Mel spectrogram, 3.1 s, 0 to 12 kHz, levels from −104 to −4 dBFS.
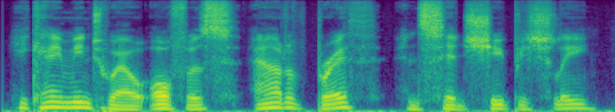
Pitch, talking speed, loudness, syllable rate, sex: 120 Hz, 215 wpm, -16 LUFS, 5.8 syllables/s, male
